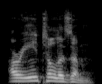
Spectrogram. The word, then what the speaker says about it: orientalism: but this is a stereotype oreo oreo enterlism orientalism that's how you say it they call it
